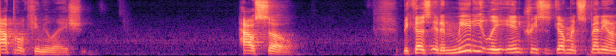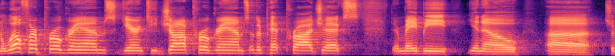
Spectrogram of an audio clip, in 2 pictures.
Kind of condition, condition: setting, large echoing room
